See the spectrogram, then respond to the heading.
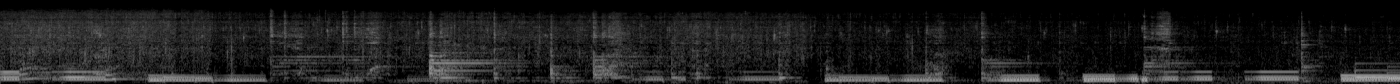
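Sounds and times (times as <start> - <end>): onion and garlic sizzling in oil: 0.0 - 14.0
metal spatula scraping wok: 2.6 - 8.5, 9.2 - 10.8, 11.4 - 12.0.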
